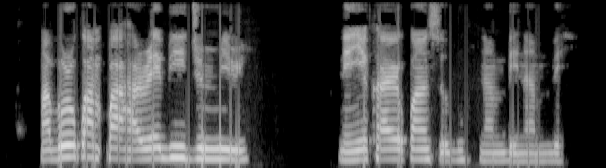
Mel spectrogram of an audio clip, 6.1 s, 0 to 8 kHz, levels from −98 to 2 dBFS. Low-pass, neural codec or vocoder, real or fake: 7.2 kHz; none; real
